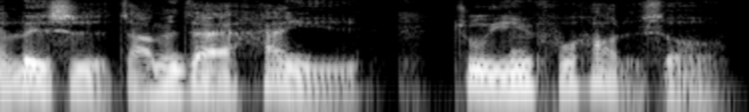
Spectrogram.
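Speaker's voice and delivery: ordinary talk, nothing marked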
